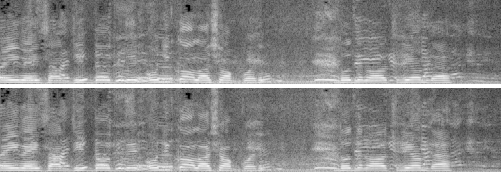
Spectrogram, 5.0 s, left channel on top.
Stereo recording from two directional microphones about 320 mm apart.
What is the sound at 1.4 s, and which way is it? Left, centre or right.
Speech, right.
